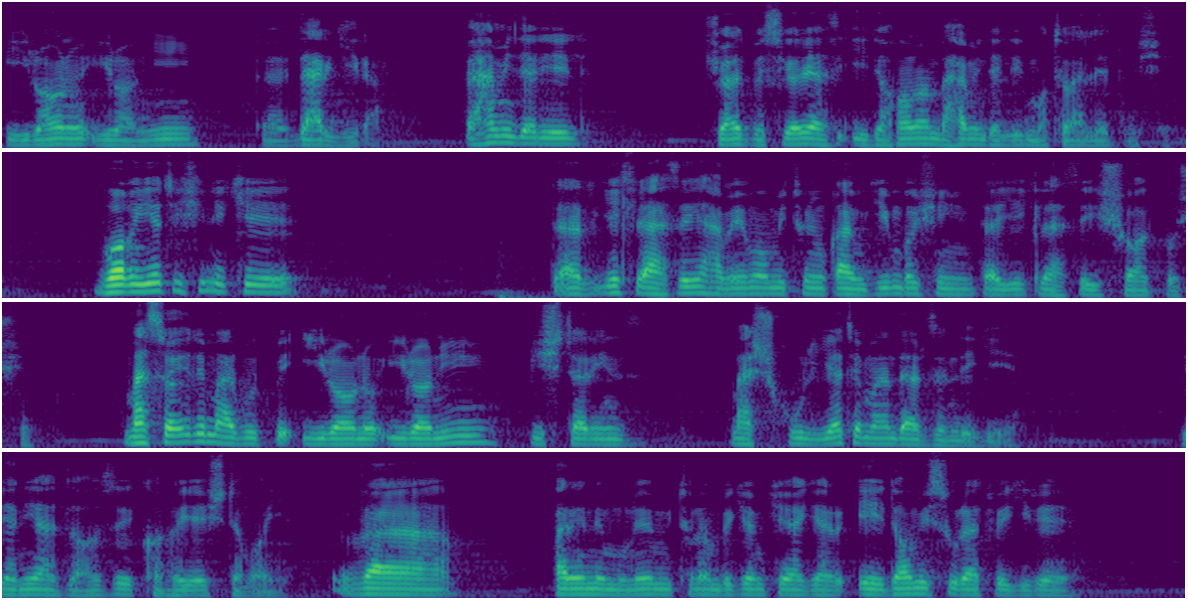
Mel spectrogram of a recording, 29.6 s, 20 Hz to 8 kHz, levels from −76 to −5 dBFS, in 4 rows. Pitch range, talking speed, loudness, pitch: 95-115 Hz, 120 wpm, -32 LUFS, 105 Hz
